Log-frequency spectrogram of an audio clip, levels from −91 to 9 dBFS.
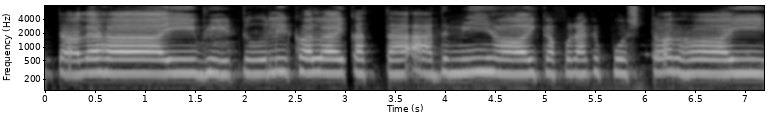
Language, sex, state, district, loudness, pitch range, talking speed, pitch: Bajjika, female, Bihar, Vaishali, -21 LUFS, 260-275 Hz, 125 wpm, 270 Hz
